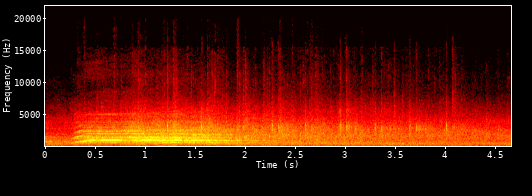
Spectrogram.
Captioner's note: applause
